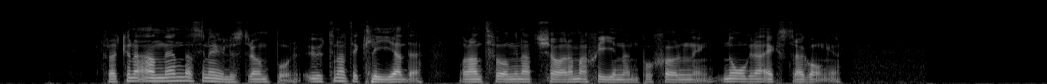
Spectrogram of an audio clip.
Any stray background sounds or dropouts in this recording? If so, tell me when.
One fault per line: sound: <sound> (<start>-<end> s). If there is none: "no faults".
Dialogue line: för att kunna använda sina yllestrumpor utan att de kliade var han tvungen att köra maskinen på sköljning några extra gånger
no faults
